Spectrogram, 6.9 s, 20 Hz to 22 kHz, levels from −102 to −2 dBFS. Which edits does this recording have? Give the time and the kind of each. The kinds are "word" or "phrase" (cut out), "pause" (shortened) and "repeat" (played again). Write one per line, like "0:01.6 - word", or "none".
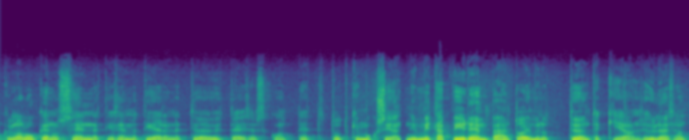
0:04.0 - word
0:05.1 - word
